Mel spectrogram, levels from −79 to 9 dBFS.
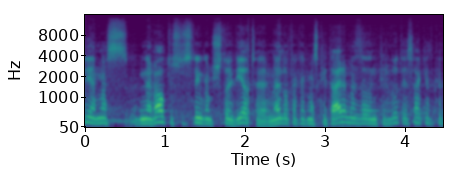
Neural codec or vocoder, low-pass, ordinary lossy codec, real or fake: autoencoder, 48 kHz, 32 numbers a frame, DAC-VAE, trained on Japanese speech; 14.4 kHz; MP3, 96 kbps; fake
